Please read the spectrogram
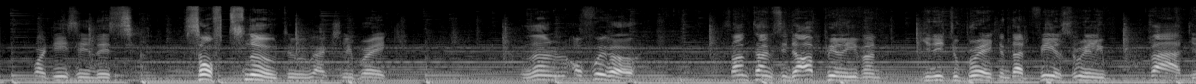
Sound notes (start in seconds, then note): none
